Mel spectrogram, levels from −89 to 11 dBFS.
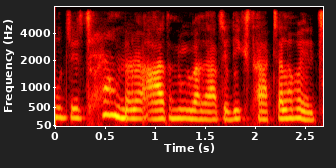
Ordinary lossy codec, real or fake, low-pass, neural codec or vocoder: none; fake; 7.2 kHz; codec, 24 kHz, 1.5 kbps, HILCodec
